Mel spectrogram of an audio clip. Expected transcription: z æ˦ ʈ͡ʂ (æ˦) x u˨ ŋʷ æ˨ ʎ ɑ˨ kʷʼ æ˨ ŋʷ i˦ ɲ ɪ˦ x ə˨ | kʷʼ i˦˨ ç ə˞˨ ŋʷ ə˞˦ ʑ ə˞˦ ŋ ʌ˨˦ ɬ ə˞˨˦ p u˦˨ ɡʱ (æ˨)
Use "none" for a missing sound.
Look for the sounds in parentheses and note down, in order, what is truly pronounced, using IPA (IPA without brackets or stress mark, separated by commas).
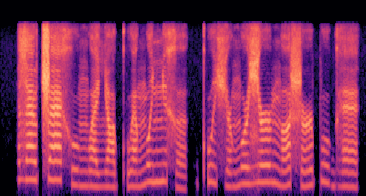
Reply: æ˦, ɛ˨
